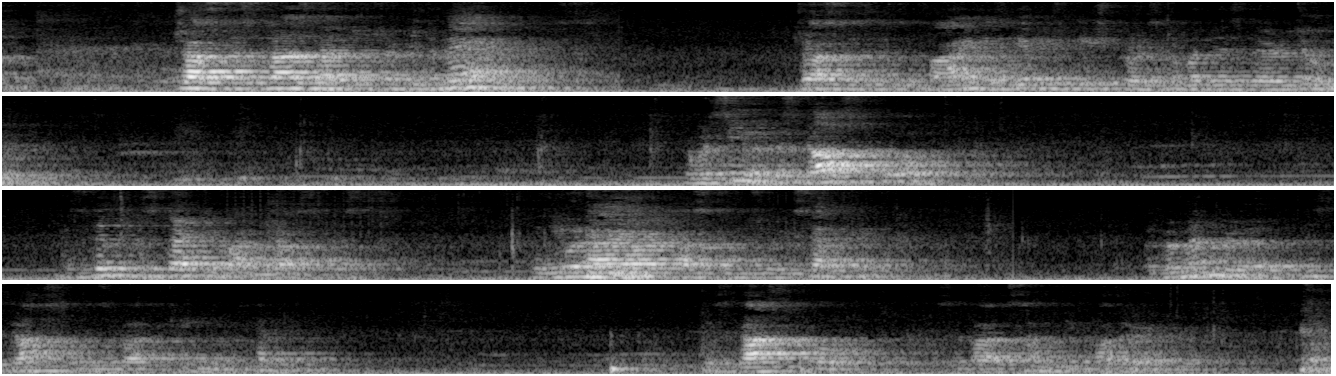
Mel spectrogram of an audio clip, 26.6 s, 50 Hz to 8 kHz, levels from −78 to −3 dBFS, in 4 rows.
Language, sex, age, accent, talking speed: English, male, 60-79, American, 125 wpm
